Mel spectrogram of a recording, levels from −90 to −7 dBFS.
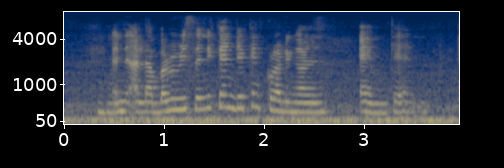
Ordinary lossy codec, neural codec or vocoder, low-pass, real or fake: none; none; 7.2 kHz; real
